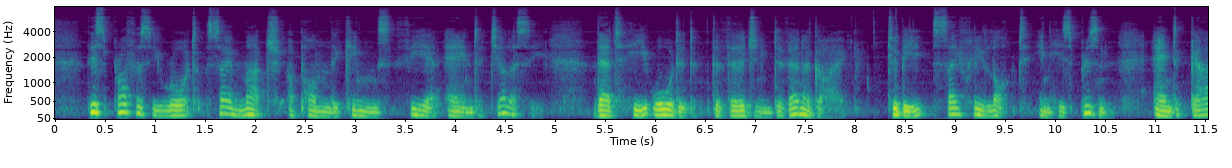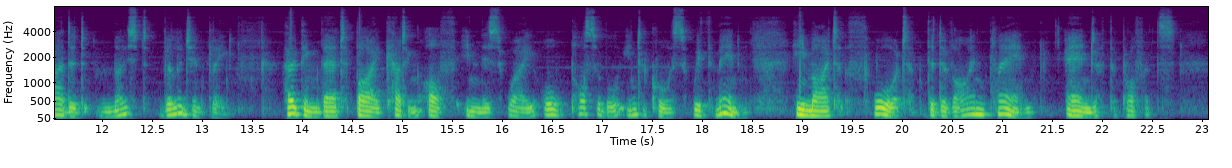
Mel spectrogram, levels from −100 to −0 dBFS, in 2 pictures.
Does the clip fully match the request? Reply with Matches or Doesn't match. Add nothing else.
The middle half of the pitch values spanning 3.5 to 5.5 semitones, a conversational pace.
Doesn't match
